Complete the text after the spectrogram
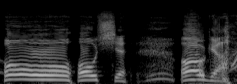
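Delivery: loud, drawn-out "oh" of mock dread; acted dismay. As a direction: groan it loudly in comic alarm. Character reacts to the brain.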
